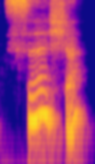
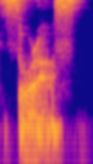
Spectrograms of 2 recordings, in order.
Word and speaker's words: Saoirse: name into the chat I have been reliably informed this is pronounced Saoirse authorship not so sure as I was prancing it also and when in actual fact she pronounced it sore us because she is a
